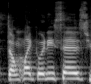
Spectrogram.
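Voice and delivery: ordinary delivery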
